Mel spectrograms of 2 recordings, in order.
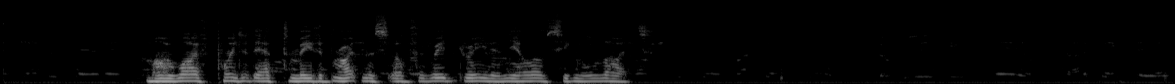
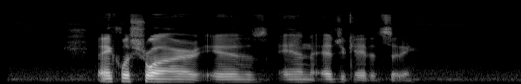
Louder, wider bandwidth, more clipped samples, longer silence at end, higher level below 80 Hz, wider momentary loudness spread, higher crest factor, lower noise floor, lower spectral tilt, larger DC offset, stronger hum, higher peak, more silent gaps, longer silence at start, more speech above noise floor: second, -36 LUFS vs -24 LUFS; about the same, 11 kHz vs 11.5 kHz; neither; second, 0.25 s vs 1.1 s; first, -70 dBFS vs -82 dBFS; second, 8 LU vs 20 LU; about the same, 18 dB vs 22 dB; first, -72 dBFS vs -60 dBFS; first, -7.5 dB/octave vs -4 dB/octave; neither; neither; second, -20 dBFS vs -4 dBFS; neither; second, 0.8 s vs 1 s; about the same, 37 dB vs 35 dB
